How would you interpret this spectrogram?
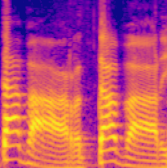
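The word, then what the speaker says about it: דבר: 그런데 말씀은 따바르, 요거 따바르라고 읽어요. 따바르.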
